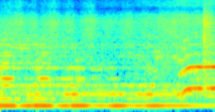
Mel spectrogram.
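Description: A live band's electric instruments holding one sustained droning note with many overtones, a new tone sliding up into place near the end.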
